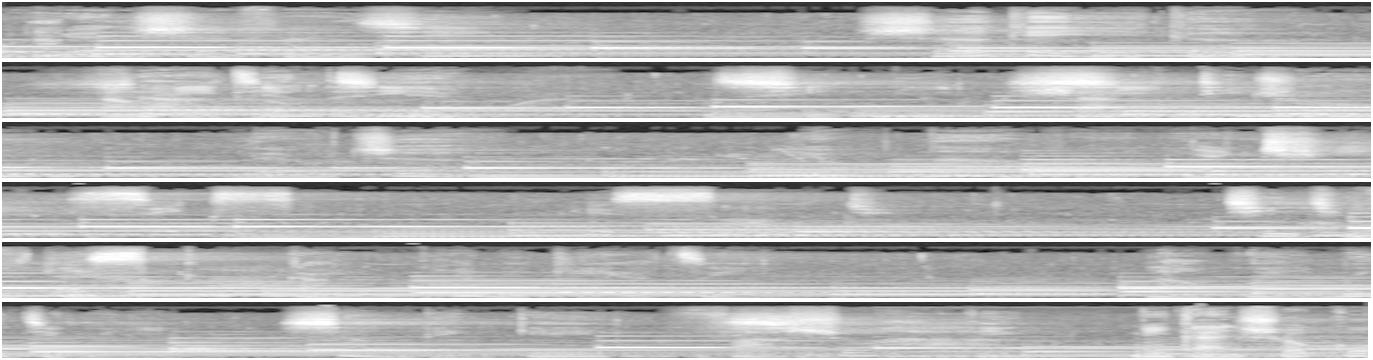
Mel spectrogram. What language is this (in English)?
Chinese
